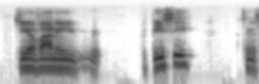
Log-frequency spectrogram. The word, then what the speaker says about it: Ribisi: Also starred, I can't say this guy's last name, Giovanni Ribisi.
